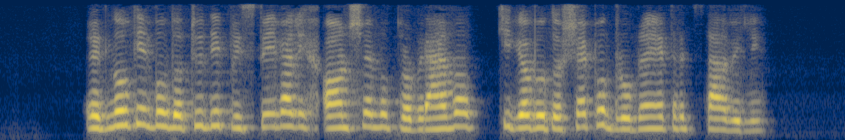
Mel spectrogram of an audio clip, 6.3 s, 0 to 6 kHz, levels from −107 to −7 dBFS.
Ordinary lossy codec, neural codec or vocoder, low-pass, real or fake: MP3, 48 kbps; codec, 16 kHz, 0.8 kbps, ZipCodec; 5.4 kHz; fake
